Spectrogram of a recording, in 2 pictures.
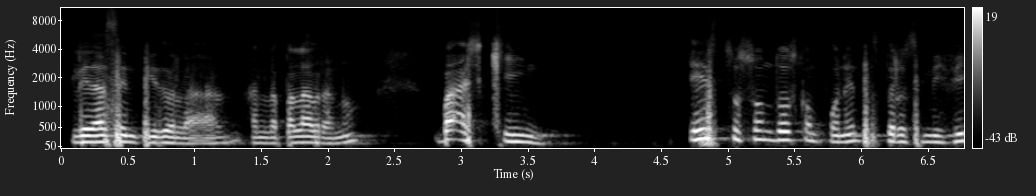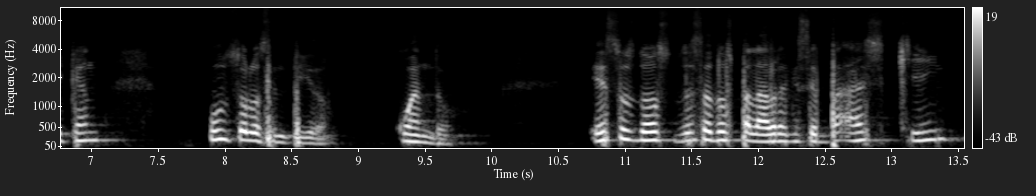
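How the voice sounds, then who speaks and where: A male teacher explains a live online class, pausing often with fillers and restarts. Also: fairly high pitch, dark tone, lo-fi sound.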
